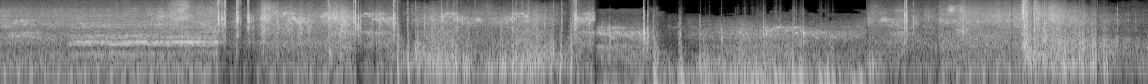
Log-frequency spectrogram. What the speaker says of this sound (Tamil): புள்ளி வெடி பாருங்க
